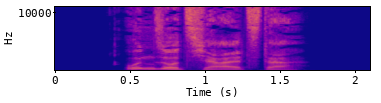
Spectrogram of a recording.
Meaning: inflection of unsozial: 1. strong/mixed nominative masculine singular superlative degree 2. strong genitive/dative feminine singular superlative degree 3. strong genitive plural superlative degree
- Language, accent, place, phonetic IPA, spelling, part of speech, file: German, Germany, Berlin, [ˈʊnzoˌt͡si̯aːlstɐ], unsozialster, adjective, De-unsozialster.ogg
